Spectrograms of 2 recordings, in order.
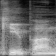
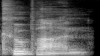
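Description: First: The word starts with a 'kyoo' sound. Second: The word starts with a plain 'coo' sound. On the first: "like Q-U-E" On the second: "Like COO"

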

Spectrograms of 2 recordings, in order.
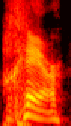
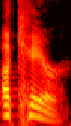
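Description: First: The middle consonant is a throaty guttural sound. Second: The middle consonant is a plain, soft sound.

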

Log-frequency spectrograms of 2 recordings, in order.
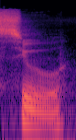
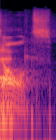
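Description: First: The word sounds like 'sue', with no L-T. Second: The word rhymes with 'halt', ending in an L-T. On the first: The speaker calls it right. "but it's Sioux" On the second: The speaker calls it wrong. "Americans would probably say Salt"

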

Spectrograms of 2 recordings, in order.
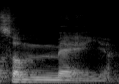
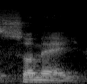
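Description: First: The m is held long, as a doubled consonant. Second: The m sounds short, like a single consonant. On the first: The speaker calls it wrong. "It's not sommeil" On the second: The speaker calls it right. "You pronounce the double consonant the same way you pronounce a single consonant"

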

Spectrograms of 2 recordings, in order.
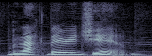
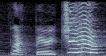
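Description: First: It is said at normal volume. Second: It is shouted very loudly.

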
